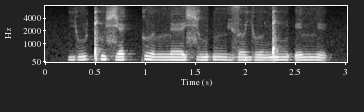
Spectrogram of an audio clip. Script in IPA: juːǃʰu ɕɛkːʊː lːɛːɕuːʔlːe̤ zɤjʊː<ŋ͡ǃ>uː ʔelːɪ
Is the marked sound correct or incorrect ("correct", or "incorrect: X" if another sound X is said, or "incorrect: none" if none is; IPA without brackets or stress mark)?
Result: correct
